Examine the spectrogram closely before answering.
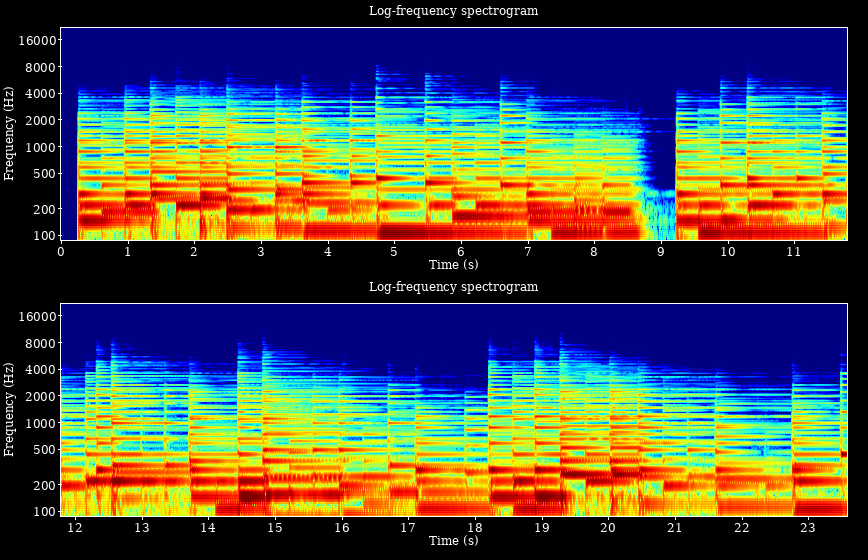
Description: colours backing

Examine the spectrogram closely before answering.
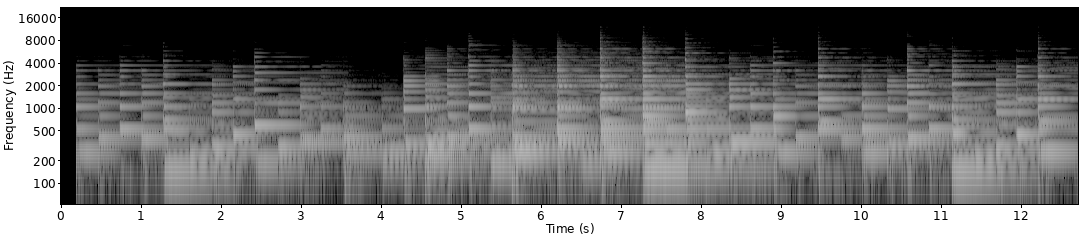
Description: praise him praise him backing

